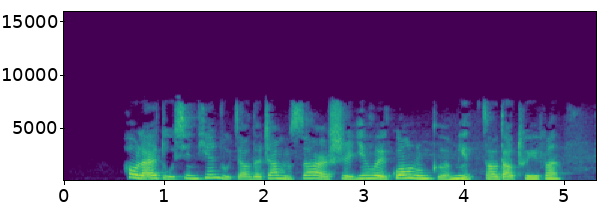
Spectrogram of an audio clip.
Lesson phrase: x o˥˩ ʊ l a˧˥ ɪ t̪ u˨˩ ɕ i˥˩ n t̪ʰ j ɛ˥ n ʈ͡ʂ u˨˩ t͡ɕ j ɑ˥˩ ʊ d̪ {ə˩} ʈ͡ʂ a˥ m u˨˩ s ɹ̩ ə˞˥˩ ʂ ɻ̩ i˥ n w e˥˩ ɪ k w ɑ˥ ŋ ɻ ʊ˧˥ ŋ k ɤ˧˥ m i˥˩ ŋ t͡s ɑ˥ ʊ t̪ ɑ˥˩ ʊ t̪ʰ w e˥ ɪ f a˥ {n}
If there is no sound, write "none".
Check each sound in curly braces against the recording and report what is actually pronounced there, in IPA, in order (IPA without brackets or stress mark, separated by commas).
ə˩, n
